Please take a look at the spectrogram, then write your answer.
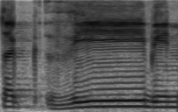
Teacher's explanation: یہاں کاف کو باریک کرنا ہے، ذال بالکل نرم، ذال کو یا کے ساتھ ملانا ہے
